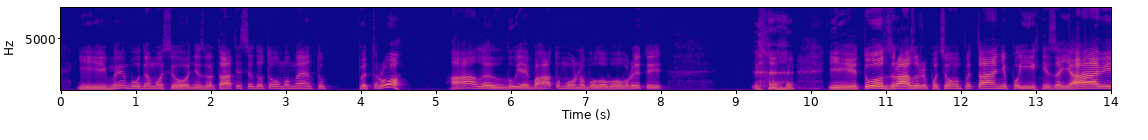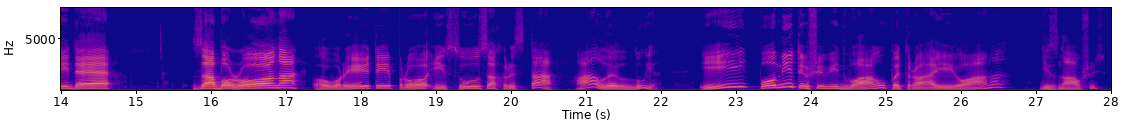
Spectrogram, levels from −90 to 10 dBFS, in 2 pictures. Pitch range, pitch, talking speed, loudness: 125-185 Hz, 155 Hz, 85 wpm, -31 LUFS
